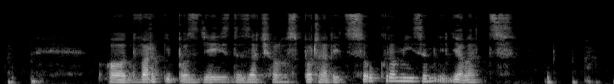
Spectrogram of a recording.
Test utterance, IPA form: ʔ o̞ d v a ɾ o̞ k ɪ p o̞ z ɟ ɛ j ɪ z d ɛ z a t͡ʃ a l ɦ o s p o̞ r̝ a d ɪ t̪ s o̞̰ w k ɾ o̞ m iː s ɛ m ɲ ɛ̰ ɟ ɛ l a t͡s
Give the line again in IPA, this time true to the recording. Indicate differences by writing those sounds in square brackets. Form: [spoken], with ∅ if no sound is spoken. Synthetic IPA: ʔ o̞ d v a ɾ o̞ k ɪ p o̞ z ɟ ɛ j ɪ z d ɛ z a t͡ʃ a l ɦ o s p o̞ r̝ a d ɪ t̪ s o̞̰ w k ɾ o̞ m iː [z] ɛ m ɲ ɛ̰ ɟ ɛ l [ɛ] t͡s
